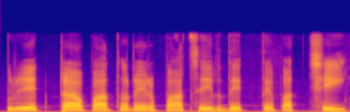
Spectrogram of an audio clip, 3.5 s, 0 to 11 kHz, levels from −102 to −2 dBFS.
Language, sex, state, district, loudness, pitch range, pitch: Bengali, female, West Bengal, Cooch Behar, -15 LUFS, 205-220 Hz, 215 Hz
